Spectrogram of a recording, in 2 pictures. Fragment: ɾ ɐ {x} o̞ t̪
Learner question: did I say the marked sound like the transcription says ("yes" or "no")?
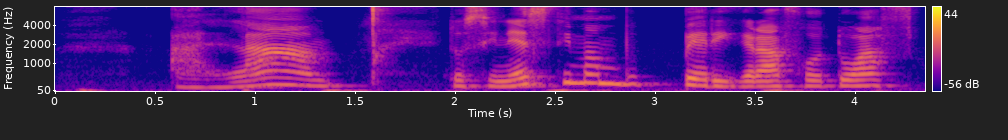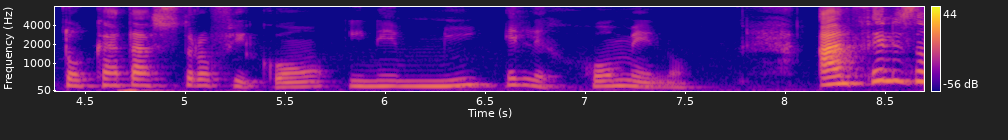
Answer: no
